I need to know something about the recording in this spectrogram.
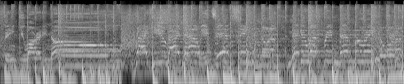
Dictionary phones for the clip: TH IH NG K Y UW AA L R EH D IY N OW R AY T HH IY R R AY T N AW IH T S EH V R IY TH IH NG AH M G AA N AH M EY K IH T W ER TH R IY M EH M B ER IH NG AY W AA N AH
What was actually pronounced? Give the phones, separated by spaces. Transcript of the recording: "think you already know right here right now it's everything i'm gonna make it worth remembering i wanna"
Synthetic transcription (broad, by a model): TH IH NG K Y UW AA L R EH D IY N OW R AY T HH IY R R AY T N AW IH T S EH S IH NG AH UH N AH M EY K IH T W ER T R IY M EH M B ER IH NG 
